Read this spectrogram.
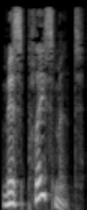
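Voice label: "misplacement", British English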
